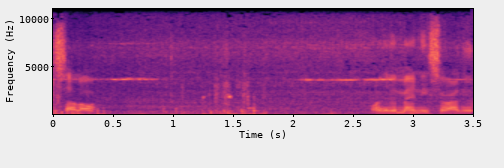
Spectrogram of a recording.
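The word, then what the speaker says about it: Salò: S-A-L-O it's spelled, but with a little accent. So it's Salo.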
